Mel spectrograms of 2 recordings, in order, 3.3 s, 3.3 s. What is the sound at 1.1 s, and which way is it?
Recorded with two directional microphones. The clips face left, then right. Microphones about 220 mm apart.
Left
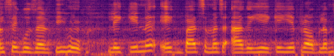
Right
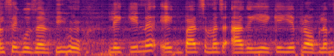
A woman's voice, 30° left (ahead or behind).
